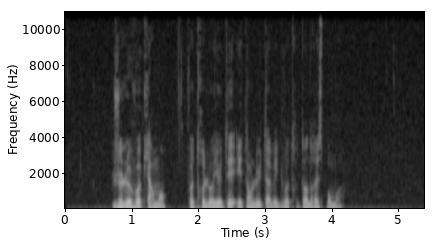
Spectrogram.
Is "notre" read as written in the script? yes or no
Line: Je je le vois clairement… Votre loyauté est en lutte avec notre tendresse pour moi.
no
